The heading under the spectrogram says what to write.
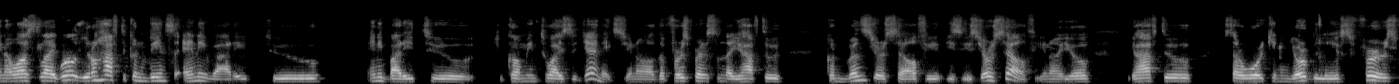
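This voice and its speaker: A man with a Spanish accent speaks at a moderate pace and fairly high pitch, with ordinary pitch variation. His loudness swings widely, and the sound is dry and close with no echo. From Venezuela. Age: 40s. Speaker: network marketing leader and author. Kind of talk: conference call interview. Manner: halting, many fillers and restarts.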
